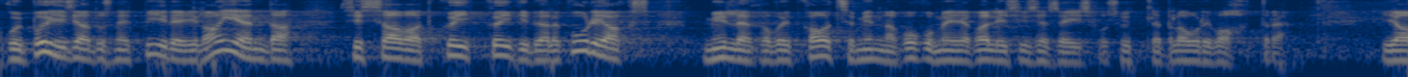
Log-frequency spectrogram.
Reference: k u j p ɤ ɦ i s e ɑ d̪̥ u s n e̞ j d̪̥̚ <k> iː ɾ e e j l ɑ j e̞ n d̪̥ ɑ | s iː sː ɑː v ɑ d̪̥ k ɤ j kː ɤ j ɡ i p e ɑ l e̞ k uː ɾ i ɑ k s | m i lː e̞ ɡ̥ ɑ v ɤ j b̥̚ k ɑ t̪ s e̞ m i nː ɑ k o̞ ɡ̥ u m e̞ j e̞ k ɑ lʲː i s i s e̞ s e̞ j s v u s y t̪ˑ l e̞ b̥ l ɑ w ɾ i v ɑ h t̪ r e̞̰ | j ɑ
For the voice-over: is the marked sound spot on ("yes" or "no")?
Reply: no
